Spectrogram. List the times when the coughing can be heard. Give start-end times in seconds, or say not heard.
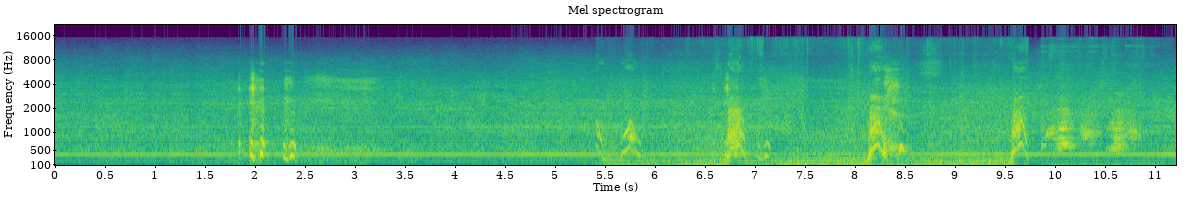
1.8-3.2, 6.5-8.6.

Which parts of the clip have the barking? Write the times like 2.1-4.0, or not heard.
5.4-10.9.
